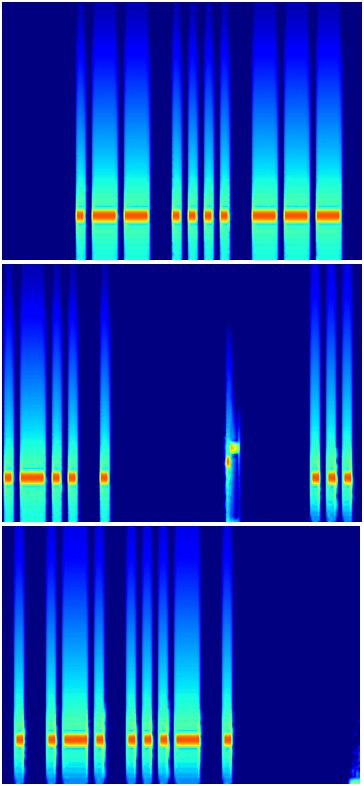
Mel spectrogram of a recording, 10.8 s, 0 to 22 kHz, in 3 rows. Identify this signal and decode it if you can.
Morse code, heard as a keyed tone, about 15 wpm, 700 Hz. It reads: WHOLE SERVE
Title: Sentences from Top 400 Words - New Word Drill - 15wpm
